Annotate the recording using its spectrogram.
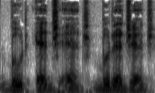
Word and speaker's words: Buttigieg: Yahoo News, but also in the San Francisco Chronicle, Mayor Pete Buttigieg, that's how you pronounce that, Buttigieg,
